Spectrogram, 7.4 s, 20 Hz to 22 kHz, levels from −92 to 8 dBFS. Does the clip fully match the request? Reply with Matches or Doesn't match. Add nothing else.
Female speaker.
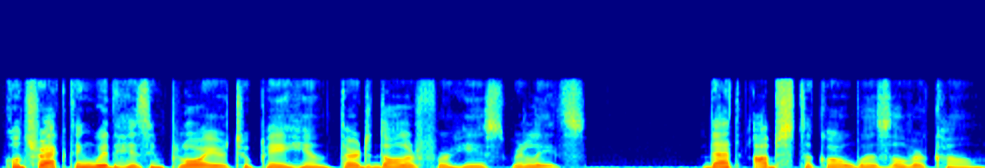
Matches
